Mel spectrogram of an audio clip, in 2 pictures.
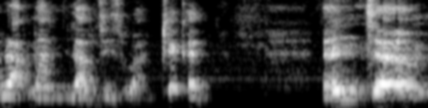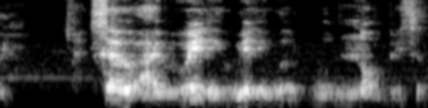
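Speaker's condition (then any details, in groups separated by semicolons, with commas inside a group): Facial palsy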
